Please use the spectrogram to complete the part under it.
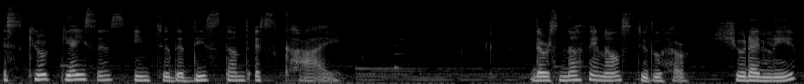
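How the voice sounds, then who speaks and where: A woman giving casual, murmured gaming commentary as a streamer, reacting in short, unhurried asides. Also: lowish voice, fairly even intonation, warm tone, faint music behind.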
